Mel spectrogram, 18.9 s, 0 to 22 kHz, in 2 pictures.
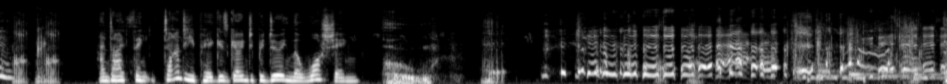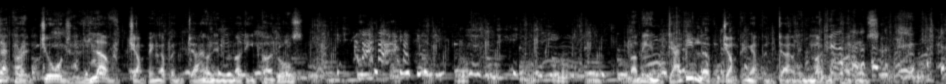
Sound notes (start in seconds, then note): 0.0 both giggle, snort; 4.7 both giggling and snorting; 4.8 snorts; 12.5 both giggling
